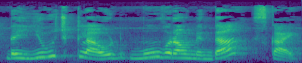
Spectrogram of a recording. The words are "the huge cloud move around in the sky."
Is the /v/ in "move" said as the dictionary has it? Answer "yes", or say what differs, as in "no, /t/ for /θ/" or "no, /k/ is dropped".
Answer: yes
